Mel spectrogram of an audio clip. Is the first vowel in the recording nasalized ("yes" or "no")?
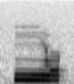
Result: yes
